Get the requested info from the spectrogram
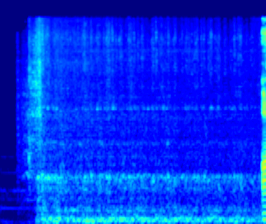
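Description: Steady rumble of car engines idling, fading in about half a second in.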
